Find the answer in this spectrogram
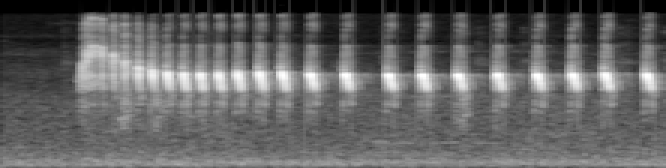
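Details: White-shouldered triller, or kapas tembak, with clear sound. A long series of about twenty high, ringing notes starts fast and jumbled, then steadies and slows to roughly four notes per second.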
